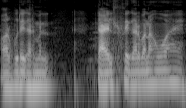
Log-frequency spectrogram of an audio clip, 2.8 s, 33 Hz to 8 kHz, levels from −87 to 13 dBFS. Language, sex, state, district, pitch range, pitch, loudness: Hindi, male, Uttar Pradesh, Lucknow, 95-110 Hz, 105 Hz, -23 LUFS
